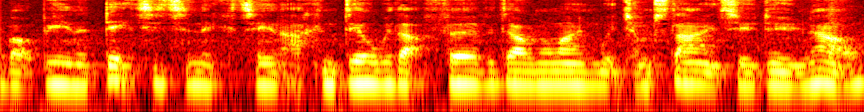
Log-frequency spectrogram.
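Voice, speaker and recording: Someone with a British accent talks at a very fast pace. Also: man. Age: 50s. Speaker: vlogger quitting smoking. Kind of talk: personal video diary. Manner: halting, repetitive.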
